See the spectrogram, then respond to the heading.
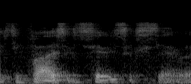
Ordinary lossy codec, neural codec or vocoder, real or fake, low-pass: none; codec, 16 kHz in and 24 kHz out, 1.1 kbps, FireRedTTS-2 codec; fake; 7.2 kHz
